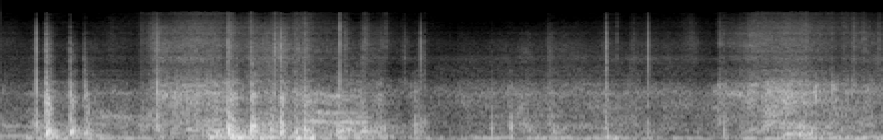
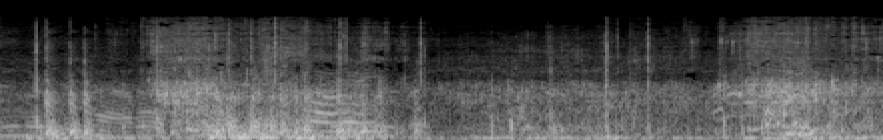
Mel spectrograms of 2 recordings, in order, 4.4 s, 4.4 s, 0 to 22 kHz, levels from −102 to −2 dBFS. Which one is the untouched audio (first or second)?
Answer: second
